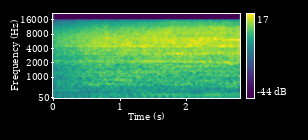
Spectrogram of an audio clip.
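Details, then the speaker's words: Neglected Caprice after new distributor internals, restarted so the check engine light clears: steady even hum with no misses or knocks, fast idle near 1100 rpm that settles toward 900; IAC and TPS working. "we'll shut it off we'll restart it check engine light goes off it's running fast or you can hear it"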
